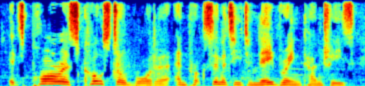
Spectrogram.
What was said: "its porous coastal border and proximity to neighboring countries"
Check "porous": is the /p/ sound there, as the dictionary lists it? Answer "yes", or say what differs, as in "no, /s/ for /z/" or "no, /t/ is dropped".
yes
